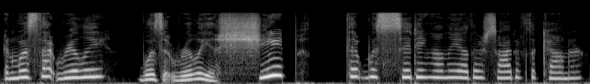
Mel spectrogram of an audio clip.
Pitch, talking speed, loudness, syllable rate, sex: 295 Hz, 185 wpm, -16 LUFS, 4.8 syllables/s, female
